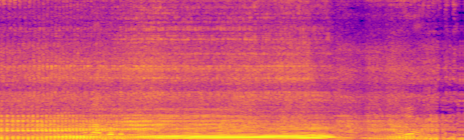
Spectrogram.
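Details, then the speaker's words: Honda TMX Supremo single-cylinder motorcycle after carburetor cleaning, a new air filter and a new spark plug (diaphragm intact): it revs steadily, then suddenly cuts out. A loose ignition switch causes the stalling. "good na po siya kaso naglo-load po ang kanyang susian Ayan oh start uli natin yan"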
